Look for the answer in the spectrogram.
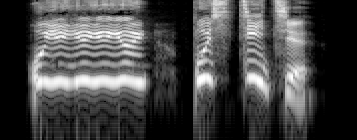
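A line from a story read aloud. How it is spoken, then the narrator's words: Girl squealing. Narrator (Russian): запищала девочка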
